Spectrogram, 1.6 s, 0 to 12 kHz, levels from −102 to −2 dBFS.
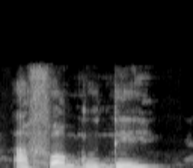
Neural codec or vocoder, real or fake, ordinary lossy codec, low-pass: codec, 16 kHz, 16 kbps, FunCodec, trained on LibriTTS, 50 frames a second; fake; AAC, 64 kbps; 7.2 kHz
